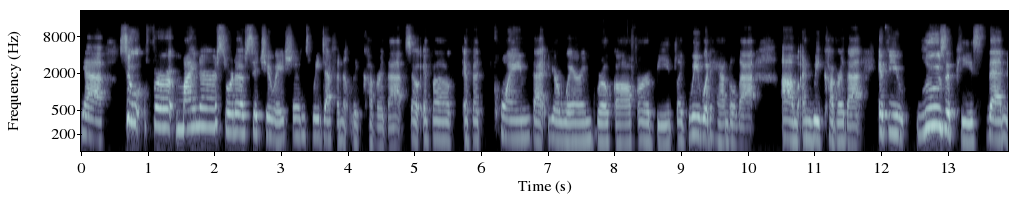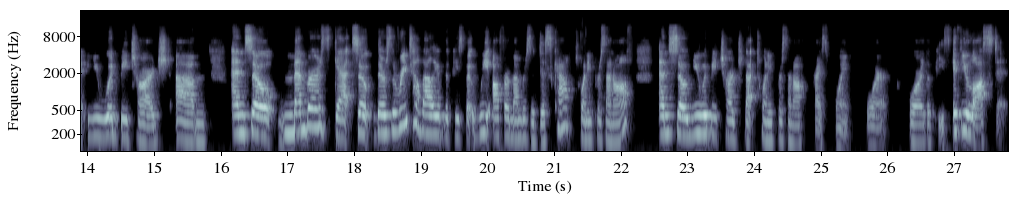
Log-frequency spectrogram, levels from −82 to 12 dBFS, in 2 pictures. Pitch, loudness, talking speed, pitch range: 185 Hz, -19 LUFS, 185 wpm, 155-215 Hz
